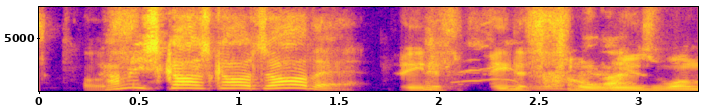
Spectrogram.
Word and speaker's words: Skarsgård: The actor in the picture here now is Peter Skarsgård, and how many Skarsgårds are there? Peter always one more. You pronounce his name. You pronounce his name Skarsgård. It's slightly different.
